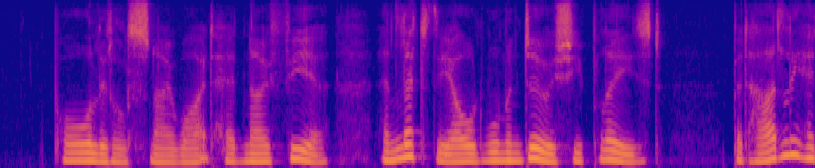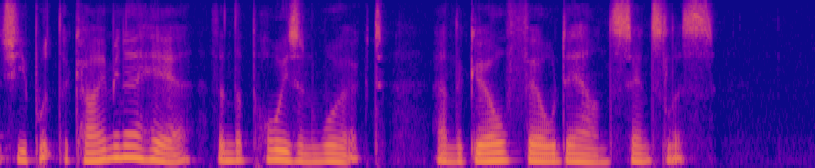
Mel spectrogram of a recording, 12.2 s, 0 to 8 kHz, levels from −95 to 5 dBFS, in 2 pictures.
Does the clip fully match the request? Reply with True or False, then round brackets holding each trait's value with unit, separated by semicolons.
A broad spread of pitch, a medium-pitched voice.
False (3.2 semitones; 145 Hz)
